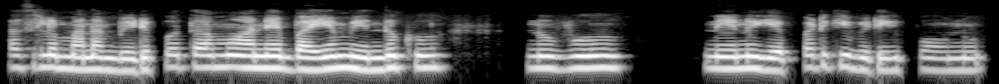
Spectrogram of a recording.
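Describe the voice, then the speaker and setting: A woman voicing a gentle young woman who comforts and reassures her best friend. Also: medium pitch, flat delivery, moderate pace, close to an everyday voice. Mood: soothing. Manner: soothing and coaxing. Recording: tinny phone-like audio.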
